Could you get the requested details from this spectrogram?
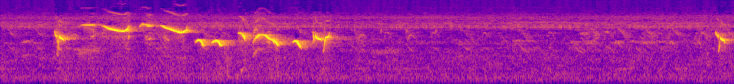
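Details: Kacer, the oriental magpie-robin, gives one lively burst of whistled song, looping and rising-falling notes in quick succession for about three seconds, then near silence before a single sharp note near the end.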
